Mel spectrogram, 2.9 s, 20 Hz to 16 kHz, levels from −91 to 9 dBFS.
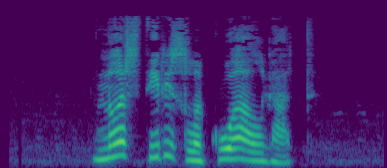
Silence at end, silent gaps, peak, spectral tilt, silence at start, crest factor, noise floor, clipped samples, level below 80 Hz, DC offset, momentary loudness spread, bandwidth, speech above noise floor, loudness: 0.75 s; none; -10 dBFS; -5 dB/octave; 0.7 s; 18 dB; -65 dBFS; under 0.1%; -76 dBFS; under 0.1%; 12 LU; 11.5 kHz; 41 dB; -24 LUFS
